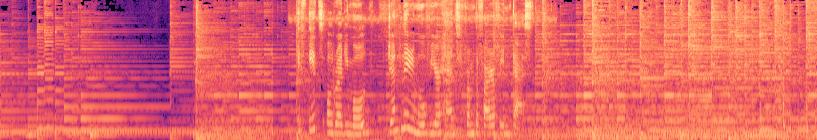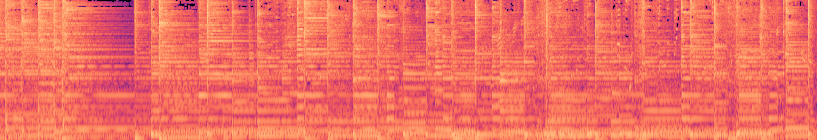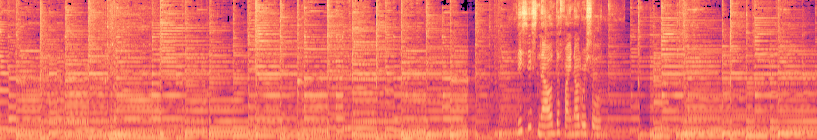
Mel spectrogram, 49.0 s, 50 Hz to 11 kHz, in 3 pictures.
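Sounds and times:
fingerstyle acoustic guitar: 0.0s - 6.1s, 10.3s - 49.0s.

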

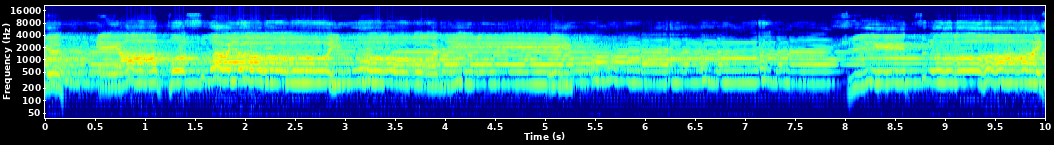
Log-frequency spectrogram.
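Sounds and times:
bowed folk fiddle melody: 0.0s - 10.0s.

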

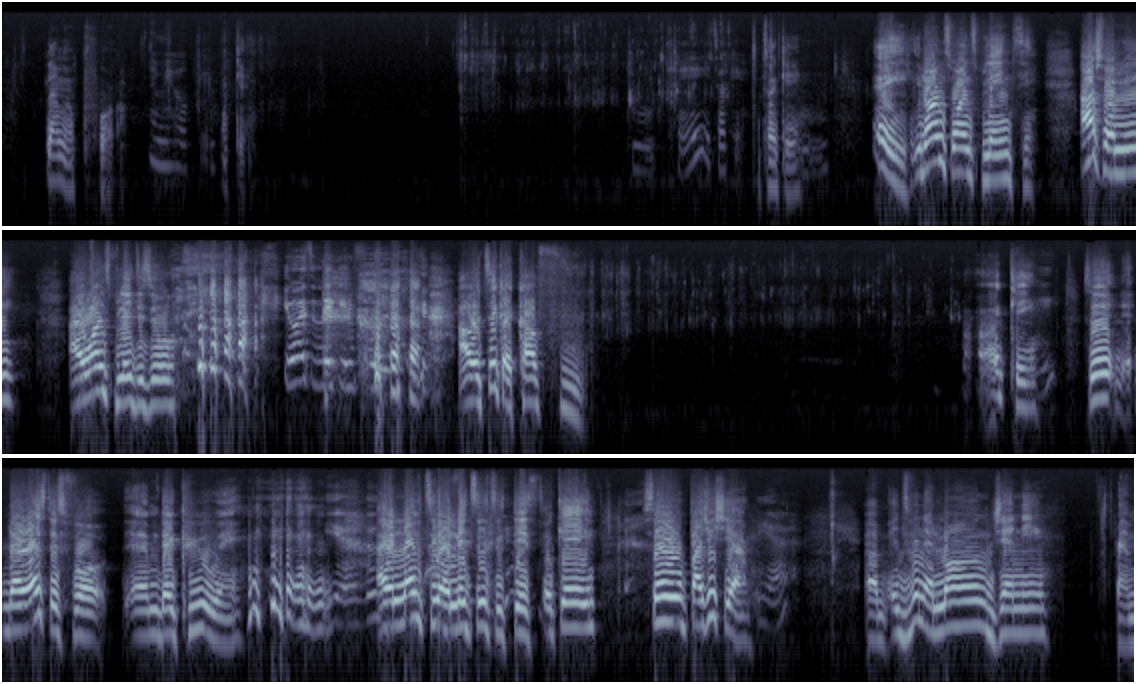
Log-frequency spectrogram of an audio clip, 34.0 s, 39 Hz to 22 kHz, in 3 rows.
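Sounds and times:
drink trickling into glass: 4.5s - 7.7s, 17.0s - 21.6s.

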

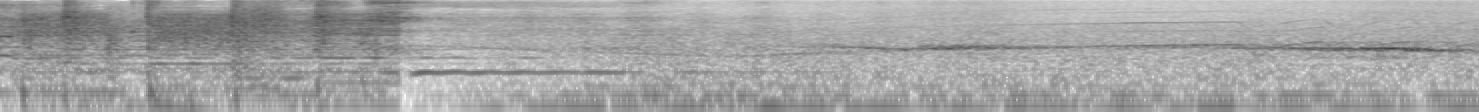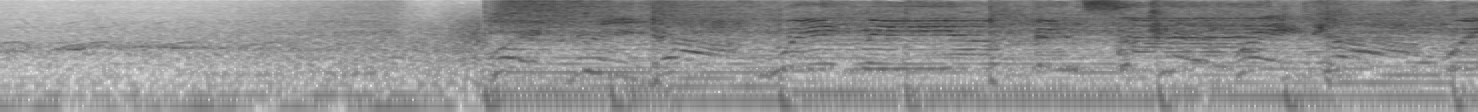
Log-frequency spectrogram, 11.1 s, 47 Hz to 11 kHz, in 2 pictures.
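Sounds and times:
low rumble: 0.7s - 10.4s
siren wailing: 1.6s - 7.3s.

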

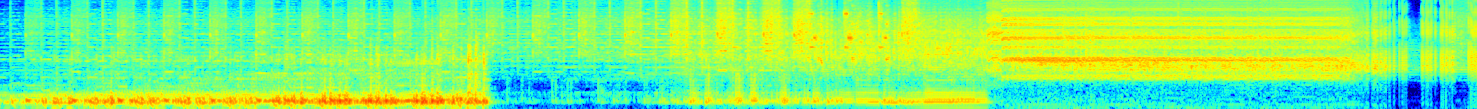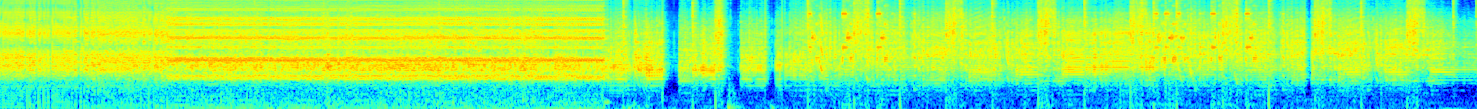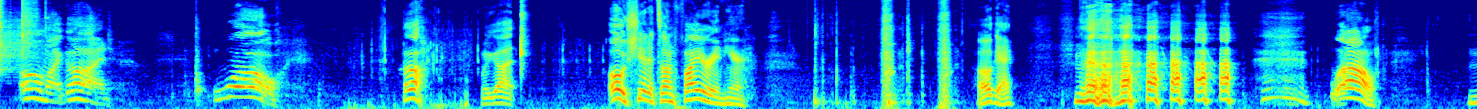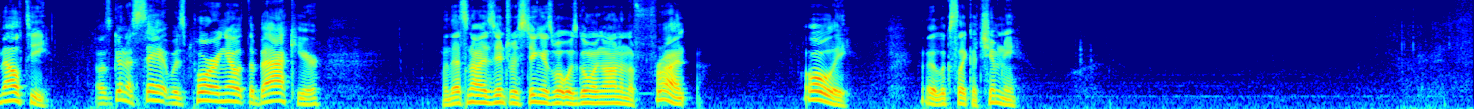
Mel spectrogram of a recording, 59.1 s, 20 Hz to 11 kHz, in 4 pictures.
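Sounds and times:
distorted music from speakers: 0.0s - 9.9s, 20.8s - 29.8s
buzzy treble tones: 0.0s - 29.9s.

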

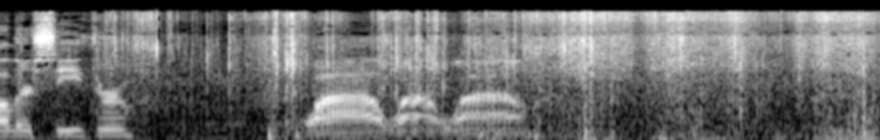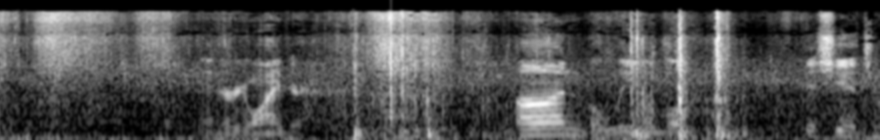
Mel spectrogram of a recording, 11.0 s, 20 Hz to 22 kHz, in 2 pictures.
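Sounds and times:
steady low rumble: 0.0s - 11.0s
plastic bags rustling: 0.6s - 8.7s.

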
